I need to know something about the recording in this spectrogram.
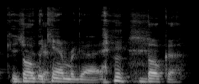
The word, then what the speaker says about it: bokeh: Plus is it has this new thing called bokeh. Am I pronouncing it right? Because you're the camera guy. Bokeh. Bokeh, okay, sorry.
